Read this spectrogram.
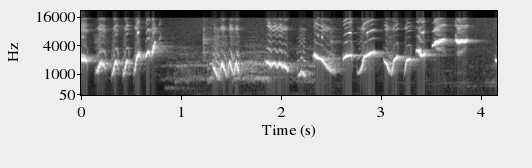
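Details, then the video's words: White-rumped shama song to provoke another bird into singing: quick rising whistled notes, harsh chatters and slurred phrases, lively and varied. "murai batu macet bunyi ikut terpancing emosi langsung gacor"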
